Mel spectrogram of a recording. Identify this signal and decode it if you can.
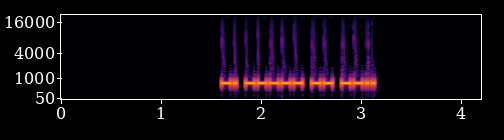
Morse code, heard as a keyed tone, about 40 wpm, 700 Hz. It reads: N0MZ
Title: USA Call Signs - 4 Characters - Repeated 2x - 40wpm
